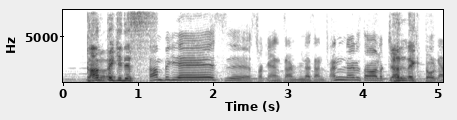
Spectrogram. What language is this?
Japanese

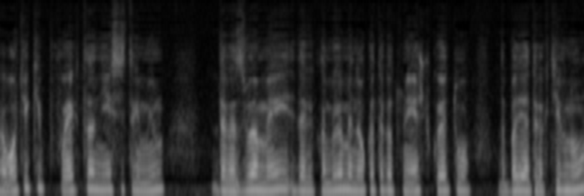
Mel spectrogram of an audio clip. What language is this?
Bulgarian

